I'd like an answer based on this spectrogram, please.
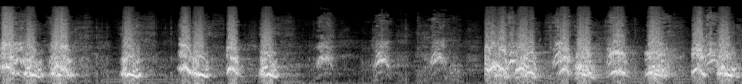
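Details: Twelve-week-old working-type Kuvasz puppies on a first walk in the street, April 2017; bursts of loud, sharp puppy barks, a brief quieter pause, then a rapid run of barking.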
